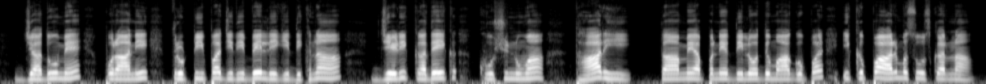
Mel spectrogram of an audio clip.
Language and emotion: Dogri, sad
